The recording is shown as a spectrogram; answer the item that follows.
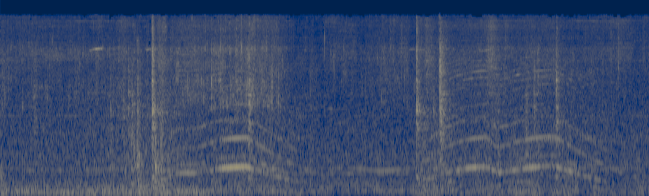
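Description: Yale forklift driving, its motor whine slowly rising and falling in pitch over a low steady hum, with three sharp clicks or knocks.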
